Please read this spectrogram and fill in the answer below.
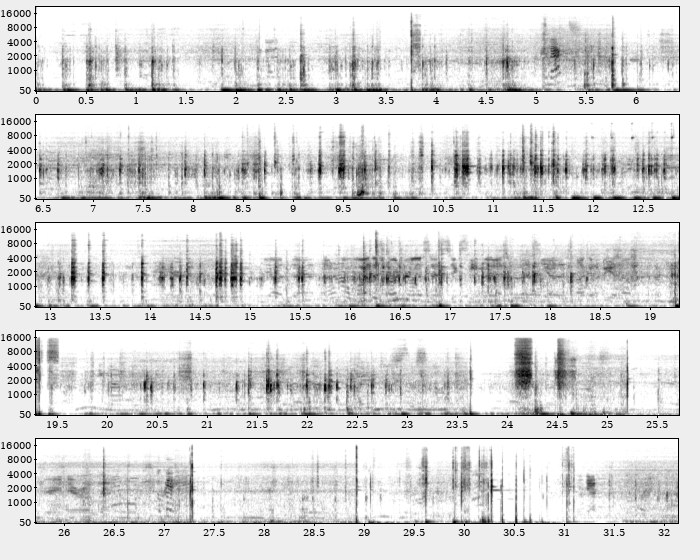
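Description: Gusting wind buffeting the microphone outdoors, a heavy, uneven low rumble, with voices and chatter in the background.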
